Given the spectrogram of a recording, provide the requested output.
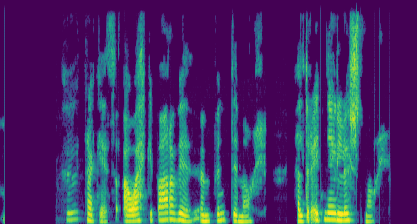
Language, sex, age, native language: Icelandic, female, 20-29, Icelandic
